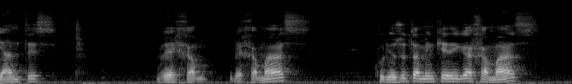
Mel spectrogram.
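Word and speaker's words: חמס: es que la palabra jamás aquí aparece en hebreo como uno de los verbos. Es curioso que se pronuncie jamás, igual que ese grupo que está haciendo esto, violencia.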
